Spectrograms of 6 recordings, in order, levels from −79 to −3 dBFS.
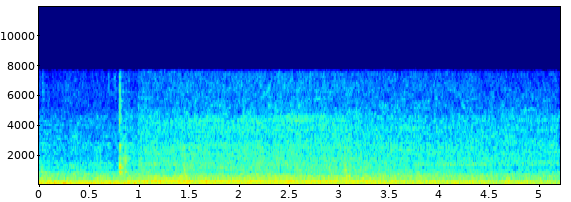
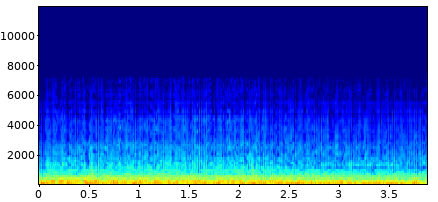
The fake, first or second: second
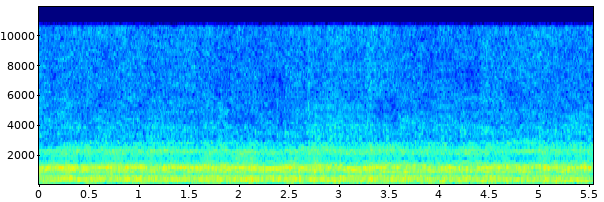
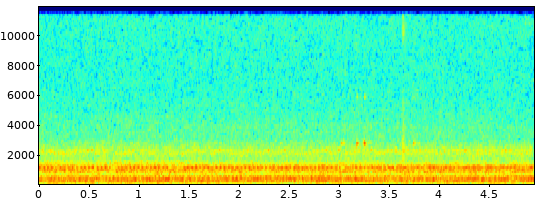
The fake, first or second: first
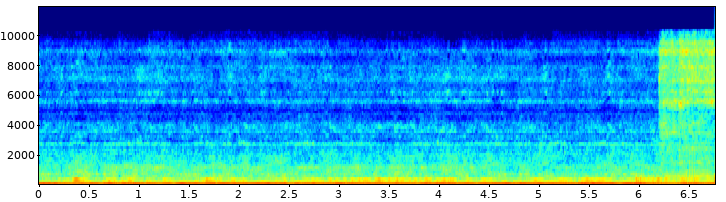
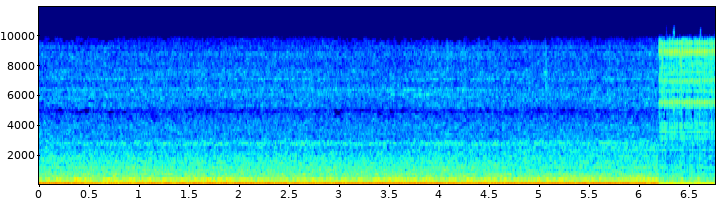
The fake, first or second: first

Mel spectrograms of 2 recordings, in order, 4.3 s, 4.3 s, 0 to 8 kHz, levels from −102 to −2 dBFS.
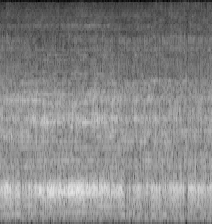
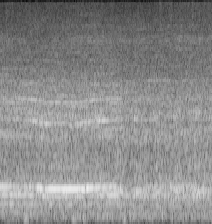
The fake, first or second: first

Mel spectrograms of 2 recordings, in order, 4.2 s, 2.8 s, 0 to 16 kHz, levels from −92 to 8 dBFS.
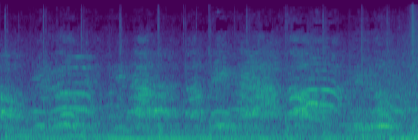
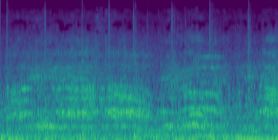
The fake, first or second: second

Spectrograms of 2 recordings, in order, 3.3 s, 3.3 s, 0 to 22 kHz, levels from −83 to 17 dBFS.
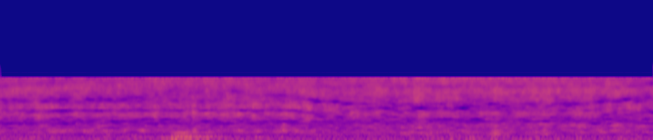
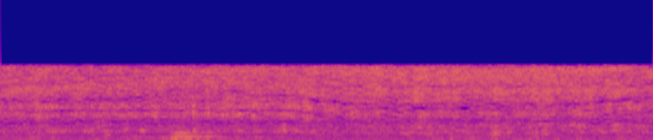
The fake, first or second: first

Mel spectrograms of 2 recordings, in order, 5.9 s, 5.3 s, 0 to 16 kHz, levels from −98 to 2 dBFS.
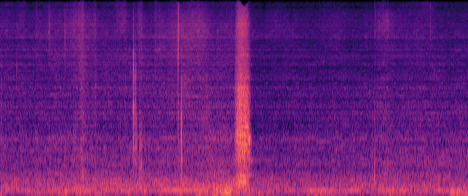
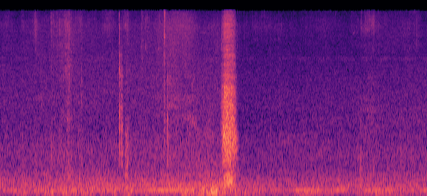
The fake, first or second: first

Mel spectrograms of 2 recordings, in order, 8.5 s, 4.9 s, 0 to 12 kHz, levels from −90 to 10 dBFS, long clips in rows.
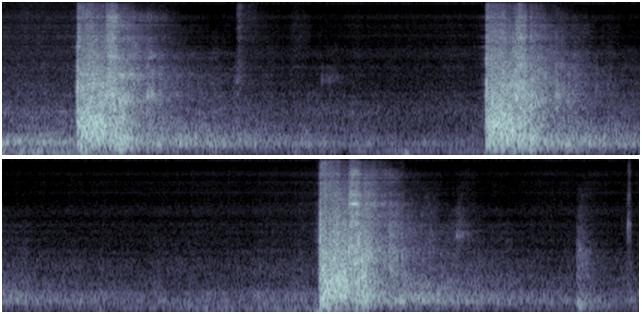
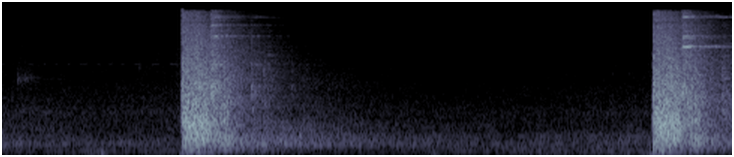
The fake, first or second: first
